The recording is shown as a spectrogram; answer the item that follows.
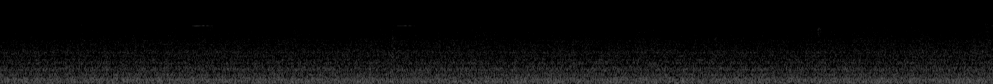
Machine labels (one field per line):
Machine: fan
